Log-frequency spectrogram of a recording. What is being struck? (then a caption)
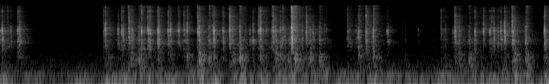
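Plastic mechanical keyboard. Fingertips of both hands type continuously on a full-size white backlit mechanical keyboard with plastic keycaps. Its bright, short clacks come in quick bursts, with brief pauses between runs and almost no low end.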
